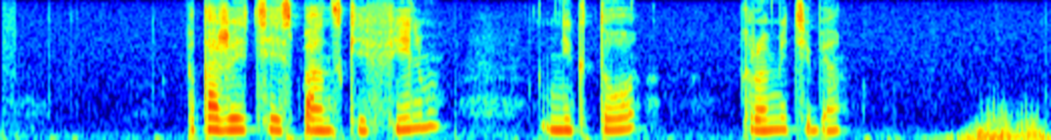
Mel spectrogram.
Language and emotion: Russian, neutral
